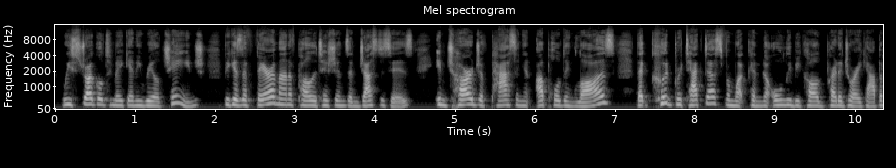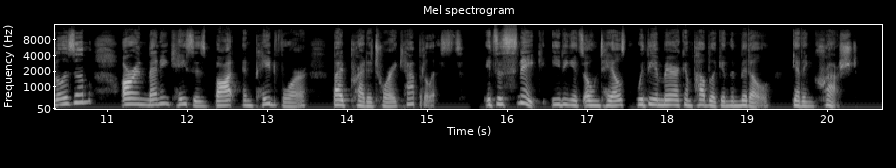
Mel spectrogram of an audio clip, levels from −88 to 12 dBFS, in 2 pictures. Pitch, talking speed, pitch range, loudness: 205 Hz, 175 wpm, 185-230 Hz, -26 LUFS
